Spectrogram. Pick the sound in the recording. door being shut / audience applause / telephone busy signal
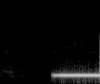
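telephone busy signal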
